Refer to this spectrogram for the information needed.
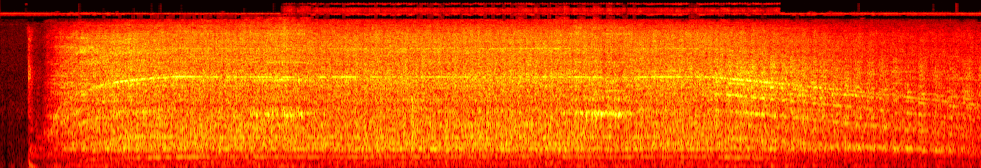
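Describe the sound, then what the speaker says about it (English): A bandsaw cuts wood to remove waste and form a tenon for a standing mirror, with a loud, steady, close-up whine and rasp that starts abruptly and holds for several seconds with no talk. "the bandsaw is a good choice to remove the rest of the material to form the tenon"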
